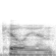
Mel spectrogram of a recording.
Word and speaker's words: Cillian: Yeah, I think it's Killian. Yeah, however you say his name. But it's spelled like.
